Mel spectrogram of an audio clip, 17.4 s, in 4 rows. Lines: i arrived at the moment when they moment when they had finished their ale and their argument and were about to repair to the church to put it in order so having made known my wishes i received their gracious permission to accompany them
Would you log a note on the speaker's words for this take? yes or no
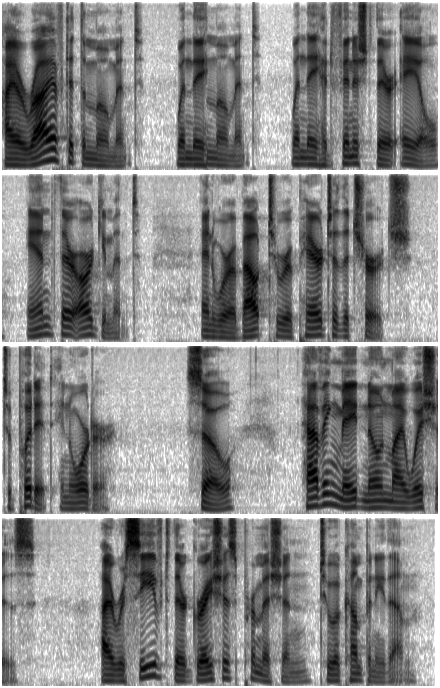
no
